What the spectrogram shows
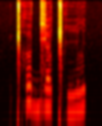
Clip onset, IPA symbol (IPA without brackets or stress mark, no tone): ǁʰ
